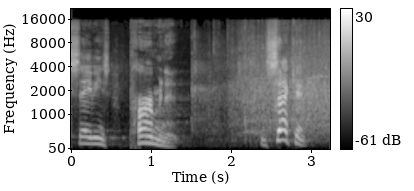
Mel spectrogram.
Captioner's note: applause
